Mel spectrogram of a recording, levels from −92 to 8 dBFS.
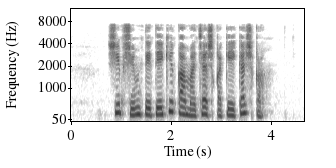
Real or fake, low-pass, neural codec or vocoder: real; 7.2 kHz; none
